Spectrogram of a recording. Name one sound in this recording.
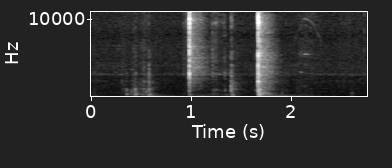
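Metal parts of a machine click and clack as a hand moves them.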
